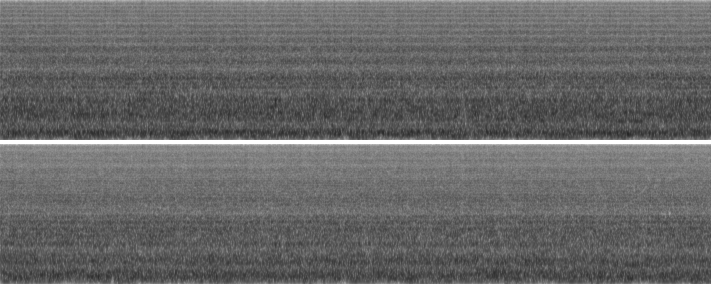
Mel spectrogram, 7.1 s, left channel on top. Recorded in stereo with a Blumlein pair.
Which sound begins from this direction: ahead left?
Running water, at 0.0 s.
